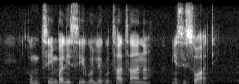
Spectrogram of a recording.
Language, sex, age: Swati, male, 20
